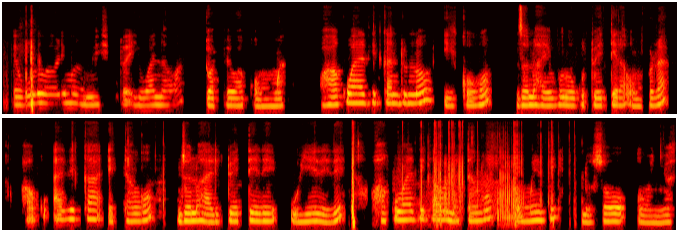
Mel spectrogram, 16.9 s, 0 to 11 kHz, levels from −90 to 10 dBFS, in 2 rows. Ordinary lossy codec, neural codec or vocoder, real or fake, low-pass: MP3, 96 kbps; none; real; 9.9 kHz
